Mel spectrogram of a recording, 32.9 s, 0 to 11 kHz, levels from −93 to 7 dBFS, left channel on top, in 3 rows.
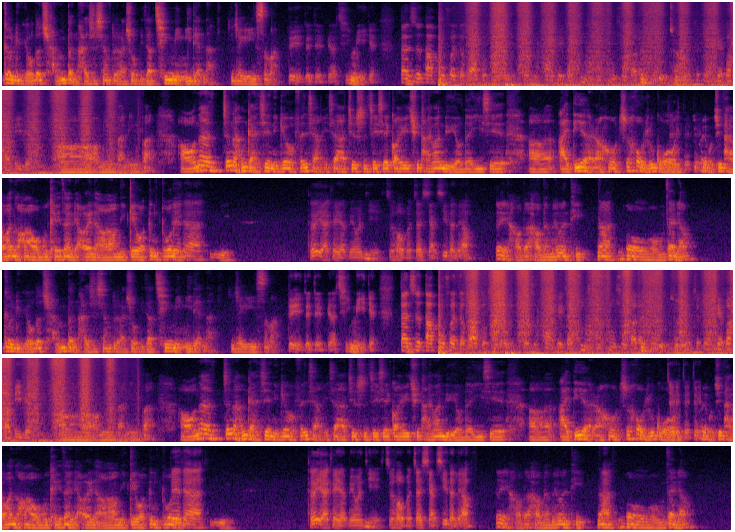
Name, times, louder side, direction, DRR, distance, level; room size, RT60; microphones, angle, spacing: voice 1, 0.0-3.2 3.4-4.1 5.2-5.4 6.0-6.2 9.6-10.3 11.8-21.1 21.4-24.6 25.0-25.3 27.3-27.5 29.3-32.3, left 1 dB, 60° left, 1.7 m, -25 dB
voice 2, 4.3-11.5 14.3-14.4 20.9-21.5 24.5-24.9 26.5-29.0 30.9-31.1, right 4 dB, 65° right, 0.7 m, -32 dB
sound 1, 6.5-13.0, right 3 dB, 30° right, 1.7 m, -30 dB
7.8 x 6.3 x 3.1 m
head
